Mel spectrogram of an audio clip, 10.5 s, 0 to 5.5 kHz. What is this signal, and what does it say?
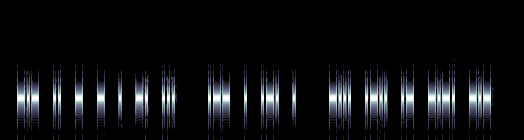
Morse code, heard as a keyed tone, about 25 wpm, spaced as for 18 wpm, 650 Hz. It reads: KITTENS WERE BLACK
